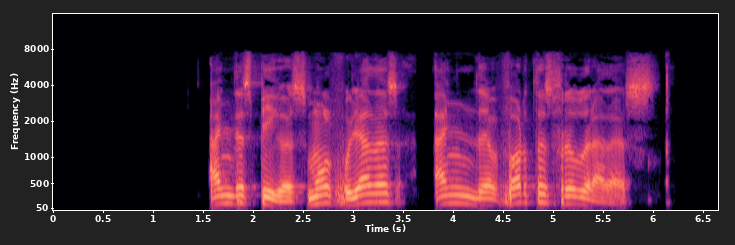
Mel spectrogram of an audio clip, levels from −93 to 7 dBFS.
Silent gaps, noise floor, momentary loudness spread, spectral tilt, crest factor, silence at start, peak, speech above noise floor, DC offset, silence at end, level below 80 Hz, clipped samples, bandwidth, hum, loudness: 3.66-3.79 s; under -90 dBFS; 8 LU; -5.5 dB/octave; 16 dB; 1.55 s; -2 dBFS; over 75 dB; under 0.1%; 0.65 s; -58 dBFS; under 0.1%; 7.8 kHz; none; -16 LUFS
